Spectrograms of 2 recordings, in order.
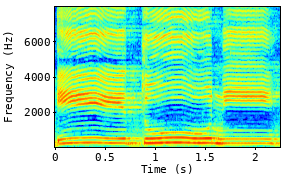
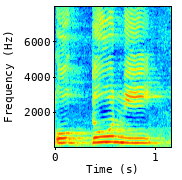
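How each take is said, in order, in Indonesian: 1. Kata ini dimulai dengan vokal 'ee' panjang. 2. Kata ini dimulai dengan vokal 'oo' pendek. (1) "bukan utuni tapi ituni" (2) "Rata-rata bacanya ini utuni, mengikuti kaidah hamzah wasol"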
